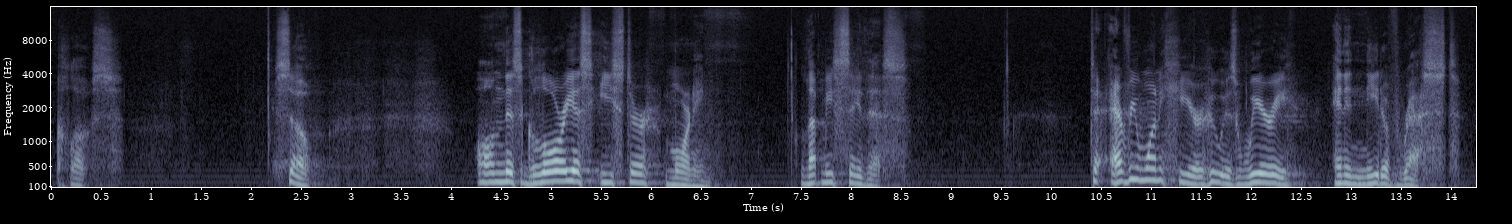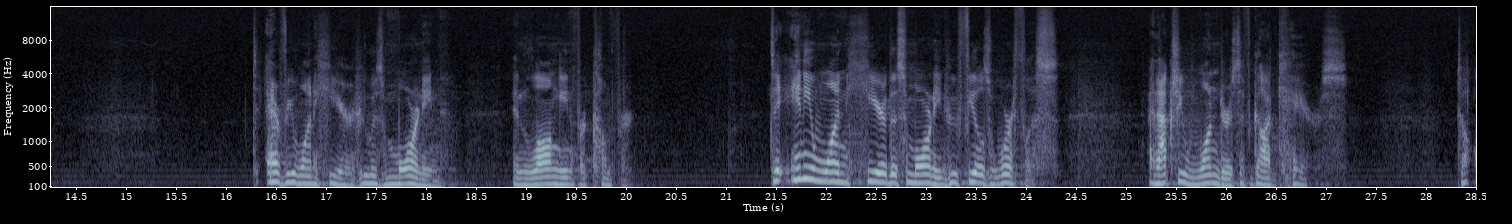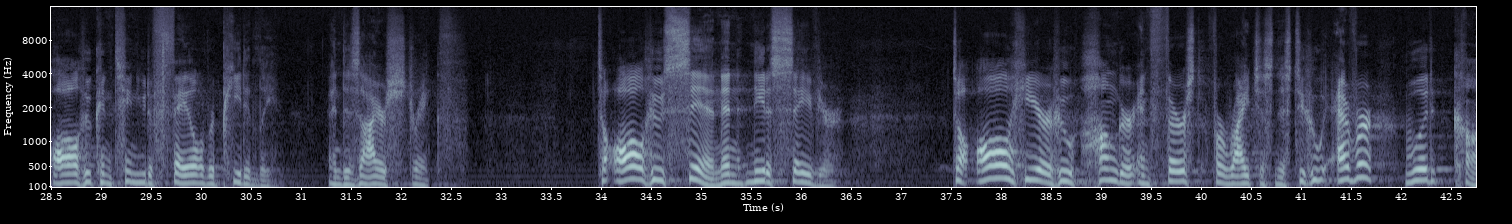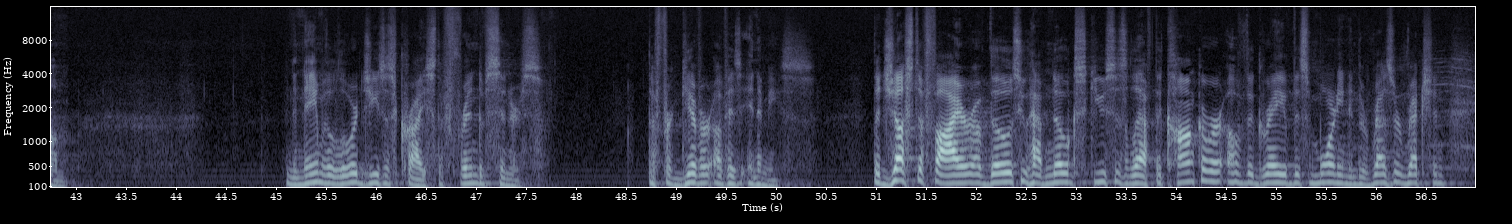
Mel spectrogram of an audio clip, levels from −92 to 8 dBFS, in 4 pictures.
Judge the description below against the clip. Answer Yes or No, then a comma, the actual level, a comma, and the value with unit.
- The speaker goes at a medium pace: No, slow, 120 wpm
